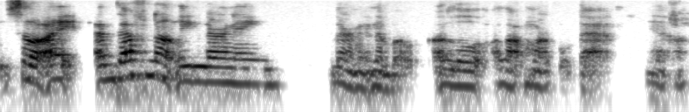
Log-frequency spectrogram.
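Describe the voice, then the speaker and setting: A woman with a Barbadian accent speaks fairly quickly at a medium pitch, her intonation lively. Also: big swings in loudness. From Barbados. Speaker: homesteader and mother. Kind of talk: casual interview chat. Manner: halting, many fillers and repeats.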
